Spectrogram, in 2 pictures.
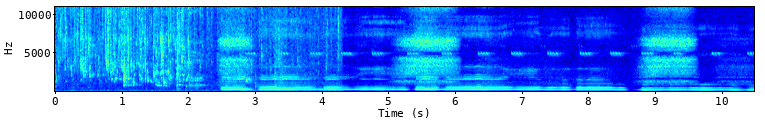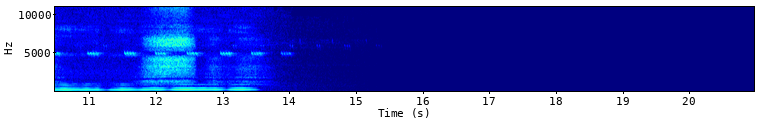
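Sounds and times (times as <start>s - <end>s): crickets chirping: 0.6s - 15.0s
woman humming a slow tune: 2.4s - 13.7s.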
